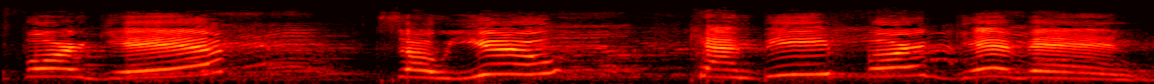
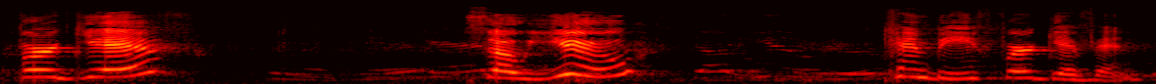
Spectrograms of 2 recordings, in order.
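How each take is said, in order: First: It is said very loudly. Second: It is said at normal volume.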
